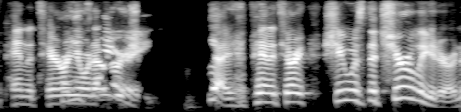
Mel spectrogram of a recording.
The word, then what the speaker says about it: Panettiere: Hayden, how you pronounce her last name? Panettiere or whatever. Yeah, Panettiere.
